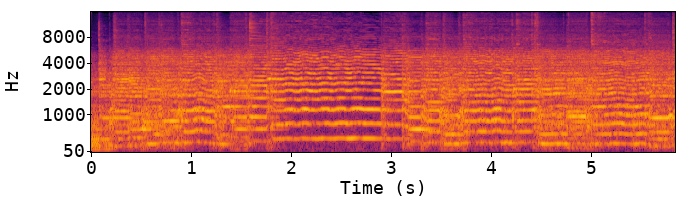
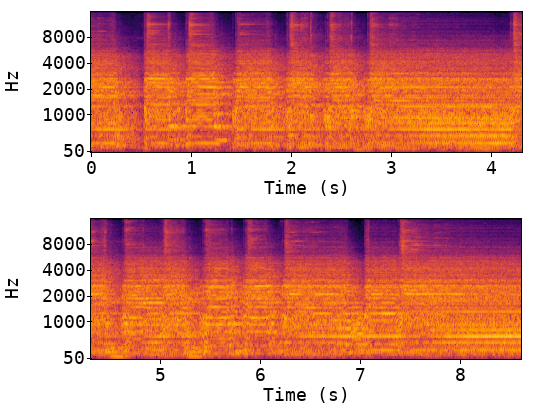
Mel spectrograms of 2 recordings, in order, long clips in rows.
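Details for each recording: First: Mojotone British-style 100W Plexi kit amp running only the two middle EL34 output tubes after unbalanced tube current caused fizz: clean guitar chords ring clearly with no fizz or crackle; normal clean amplifier tone, issue possibly intermittent. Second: Mojotone Plexi 100W kit amp with unbalanced output tube bias, one tube at 21 mA and the others about 30–31 mA: guitar tone turns harsh and fizzy, losing power, and the signal drops out; it gets worse over time.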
